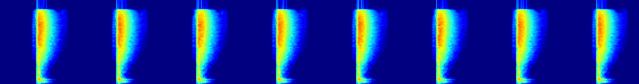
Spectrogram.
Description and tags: fierce lo-fi snare
a lo-fi snare sounding slightly different on each hit
lo-fi, loop, snare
